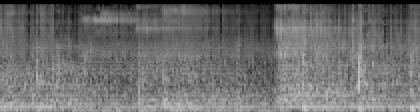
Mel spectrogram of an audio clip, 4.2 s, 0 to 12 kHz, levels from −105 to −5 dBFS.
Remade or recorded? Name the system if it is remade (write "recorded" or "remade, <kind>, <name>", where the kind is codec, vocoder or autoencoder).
remade, vocoder, BigVGAN v2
